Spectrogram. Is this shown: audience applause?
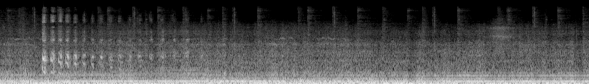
no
